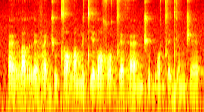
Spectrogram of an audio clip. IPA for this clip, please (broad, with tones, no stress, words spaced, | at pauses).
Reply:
æ˧˩rɑ˧ rɛ˧˩væ˧˩ d͡ʒu˧˩tʲæ˧˩ðˤɑ˧nʏ˧˩ tʲɑ˧lʲɔ˧ zˤu˧ d͡zɛ˧ɦæ˧˩nd͡ʒʏ˧˩ bɔ˧d͡zɛ˧dʲɔ˧˩nd͡ʒɛ˧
